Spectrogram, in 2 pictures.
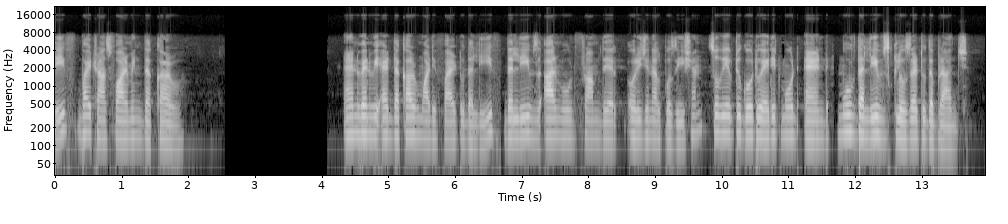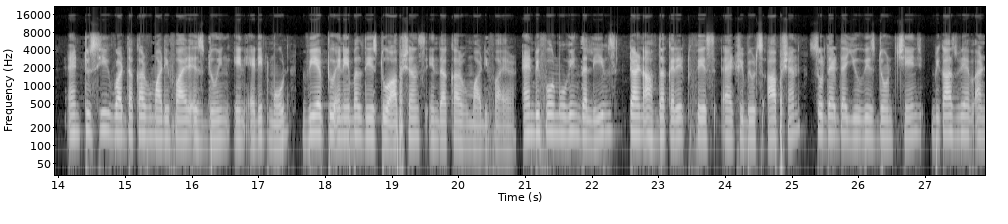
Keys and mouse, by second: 1.8 g, 3.4 Tab, 5.0 KP_7, 5.8 shift+middle drag, 7.0 click, 8.9-10.0 shift+middle drag, 10.6-11.4 shift+middle drag, 12.8 Tab, 17.1 click, 17.9 click, 18.7 l, 18.9 z, 21.3 g, 24.0 g, 26.1-26.9 drag, 27.4 shift+middle click.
